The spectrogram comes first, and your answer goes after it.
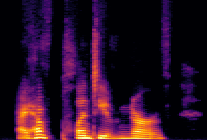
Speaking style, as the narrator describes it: muttered

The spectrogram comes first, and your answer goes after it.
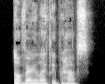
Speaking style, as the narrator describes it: said the knight

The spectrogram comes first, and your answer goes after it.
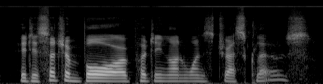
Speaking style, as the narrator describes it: muttered Hallward

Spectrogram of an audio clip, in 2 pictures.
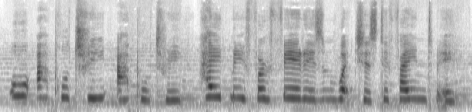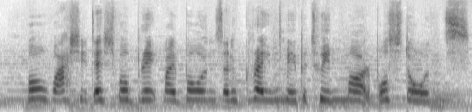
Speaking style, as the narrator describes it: Mary pleaded

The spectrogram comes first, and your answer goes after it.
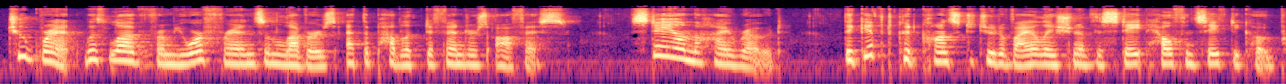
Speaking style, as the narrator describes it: prosecutors said

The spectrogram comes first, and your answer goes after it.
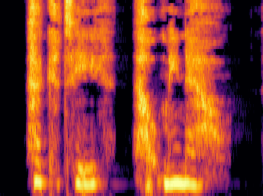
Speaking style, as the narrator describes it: whispered

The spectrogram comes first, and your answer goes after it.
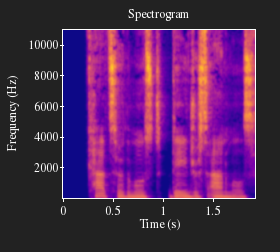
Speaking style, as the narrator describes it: said Mrs

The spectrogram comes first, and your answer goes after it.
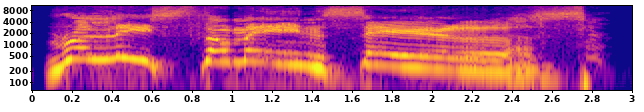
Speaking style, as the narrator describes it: Captain Belbarum screams

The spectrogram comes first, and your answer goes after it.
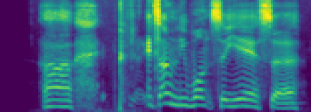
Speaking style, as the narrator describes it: pleaded Bob

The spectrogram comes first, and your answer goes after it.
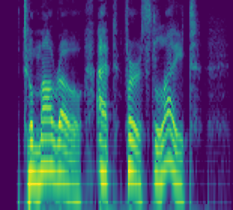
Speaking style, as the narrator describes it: he said loudly

